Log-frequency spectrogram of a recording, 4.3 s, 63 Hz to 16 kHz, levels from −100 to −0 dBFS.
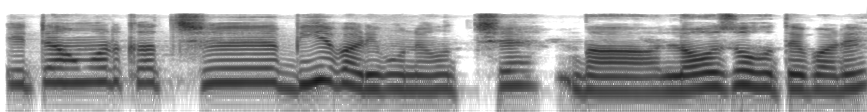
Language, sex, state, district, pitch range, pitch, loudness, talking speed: Bengali, female, West Bengal, Jhargram, 200-275 Hz, 235 Hz, -20 LUFS, 165 wpm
